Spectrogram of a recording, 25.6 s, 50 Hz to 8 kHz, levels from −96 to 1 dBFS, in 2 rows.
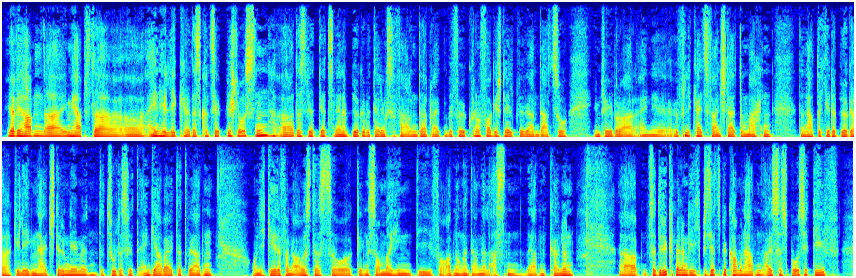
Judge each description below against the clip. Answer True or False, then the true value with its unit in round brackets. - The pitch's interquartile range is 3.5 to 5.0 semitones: False (3.1 semitones)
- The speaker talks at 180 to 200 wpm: False (170 wpm)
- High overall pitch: False (110 Hz)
